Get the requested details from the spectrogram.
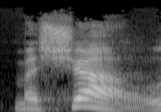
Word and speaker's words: mashal: It is spelled M-A-S-H-A-L in phonetics. Say it in Hebrew, mashal. To be a parable, mashal.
